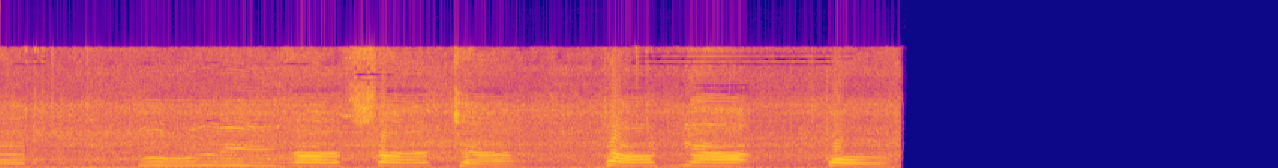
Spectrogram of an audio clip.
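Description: A high voice singing a short, sliding melody over the low rumble of an open jeep on the move. Both cut off abruptly about six seconds in, leaving silence.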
